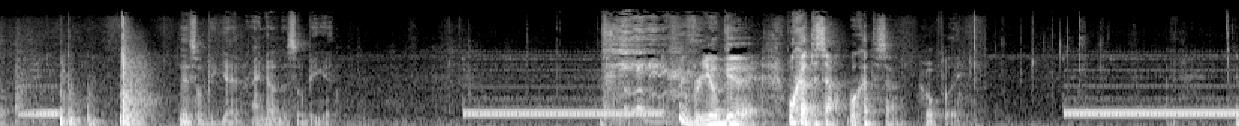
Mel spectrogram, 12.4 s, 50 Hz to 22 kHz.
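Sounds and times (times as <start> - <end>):
phone ringback tone over a speakerphone: 0.2 - 0.7, 4.6 - 6.2, 10.6 - 12.3
speech: 1.8 - 3.4, 6.8 - 9.6
people laughing: 6.0 - 7.0.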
